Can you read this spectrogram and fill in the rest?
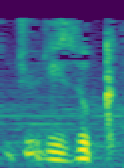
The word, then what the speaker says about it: Tzuke: And it's spelled T-Z-U-K-E, but the T is sort of almost silent, so it's Judy Zook.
